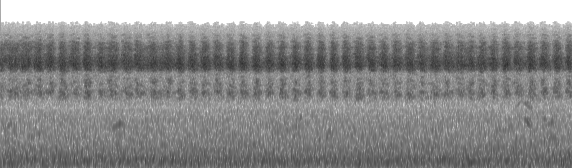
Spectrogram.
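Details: Chorus of cicadas in the heat by the sea on a deserted Sardinian beach, a high sizzling drone beating in regular pulses roughly every half second, a gentle low wave wash underneath.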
